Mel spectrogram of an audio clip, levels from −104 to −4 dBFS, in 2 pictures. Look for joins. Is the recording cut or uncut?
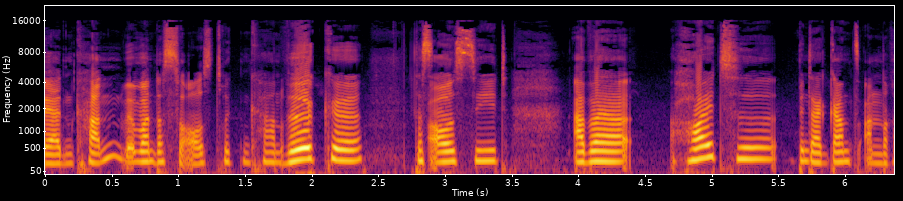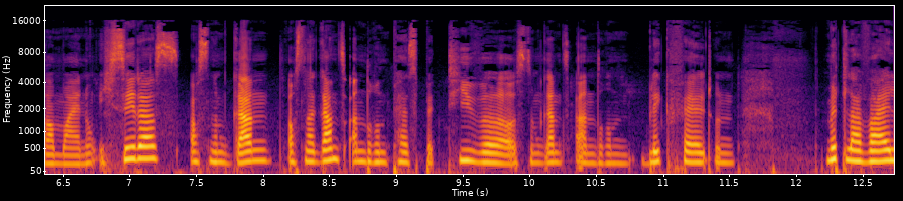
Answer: cut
